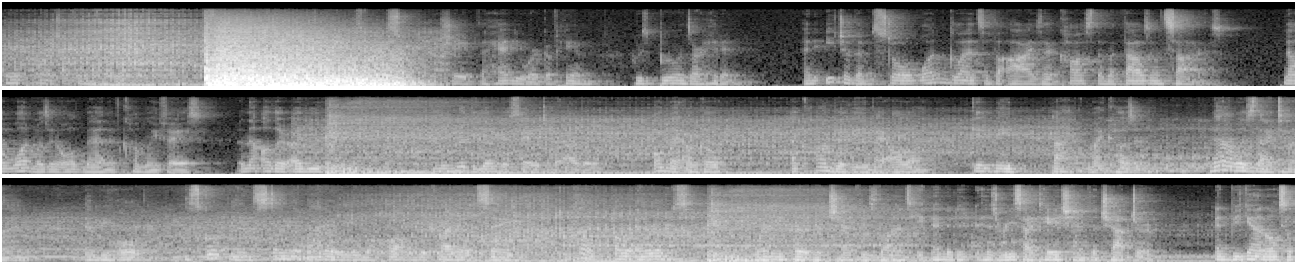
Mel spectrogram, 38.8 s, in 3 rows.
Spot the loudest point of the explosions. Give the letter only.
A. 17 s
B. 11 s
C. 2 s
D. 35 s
C.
